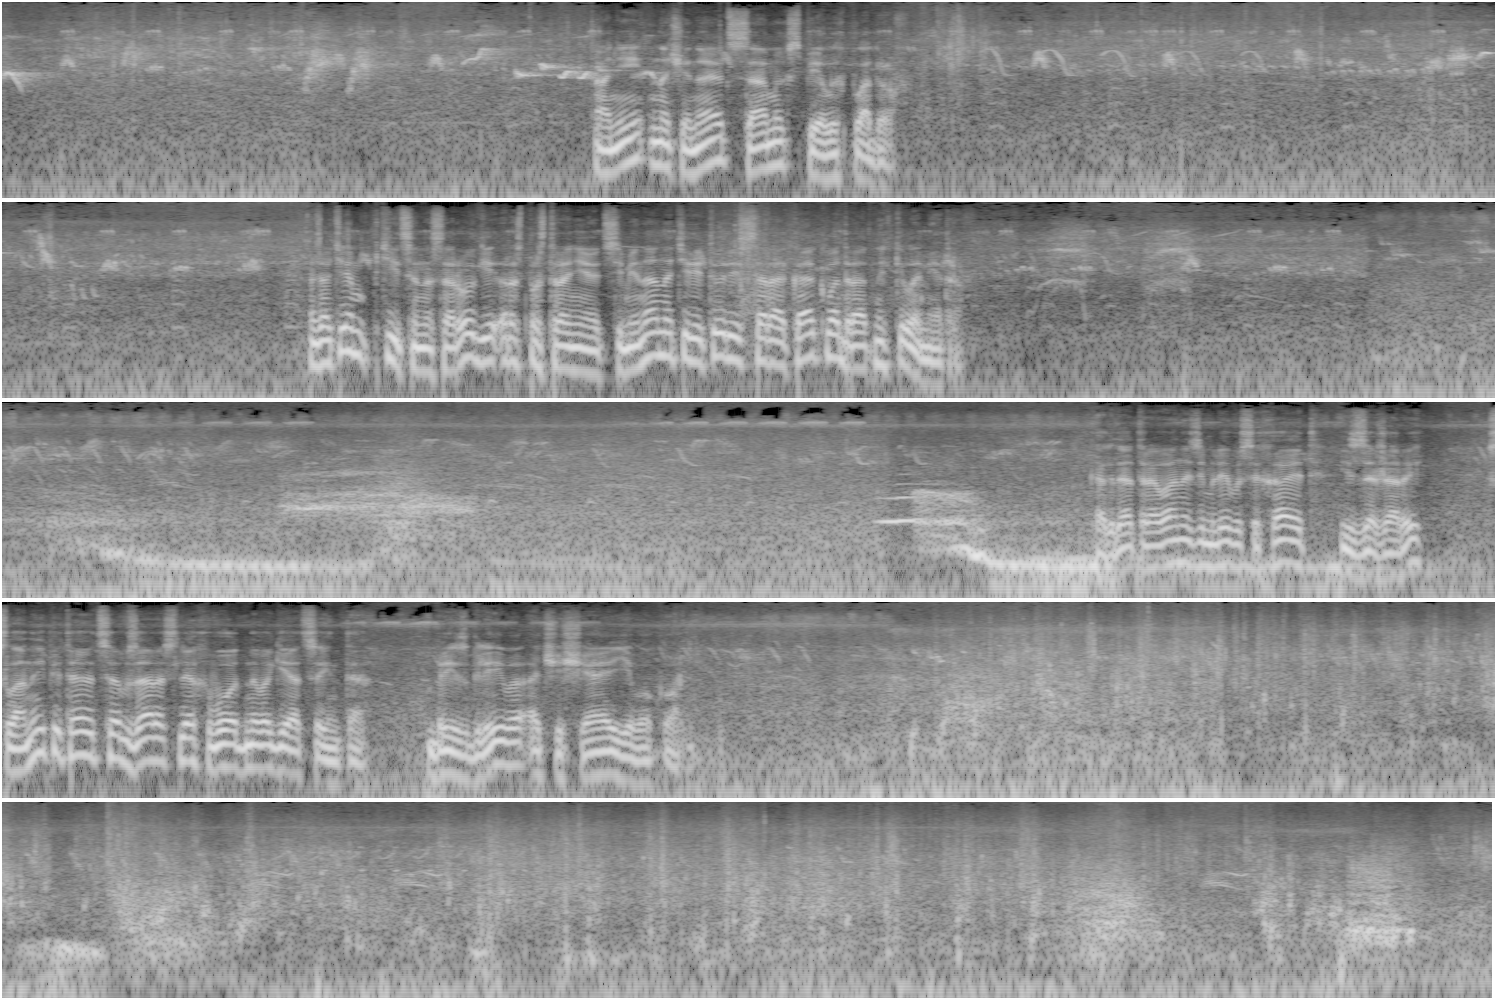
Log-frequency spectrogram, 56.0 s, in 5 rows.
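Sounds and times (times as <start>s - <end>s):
plants rustling and tearing: 6.9s - 7.5s
birds chirping and calling: 15.8s - 52.8s, 53.5s - 55.9s
water splashing and dripping: 16.3s - 18.1s, 39.9s - 55.9s.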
